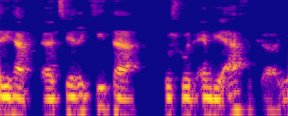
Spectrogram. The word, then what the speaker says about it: Thierry Kita: helps you out a lot, but I saw Thierry Kita.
